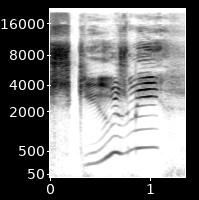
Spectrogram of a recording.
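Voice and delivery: very high, slow, indignant "excuse me".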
